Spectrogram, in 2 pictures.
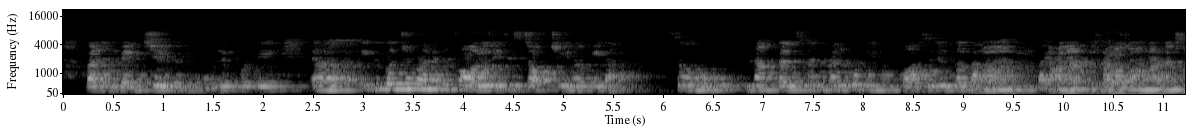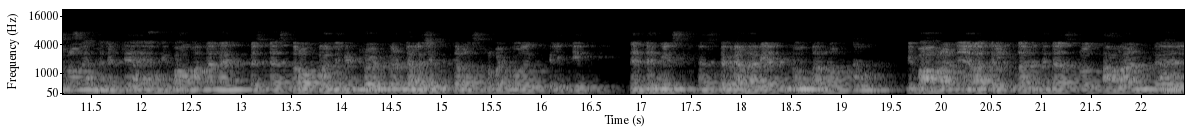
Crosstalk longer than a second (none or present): present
